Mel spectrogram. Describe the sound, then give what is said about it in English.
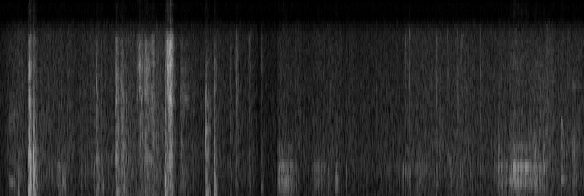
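Irregular bursts of keyboard typing from an unmuted phone participant come through a muffled, narrow phone line into a meeting room, with sharp clicks and clacks in quick clusters separated by brief pauses, moderately loud. “If you're on the phone, please know if you're not muted, sounds like keyboard chatter or beeps and chimes can be heard here in the room.”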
